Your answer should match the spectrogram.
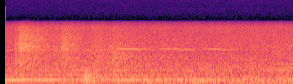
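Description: A steady low engine hum, with three faint short high beeps in a row from about two seconds in.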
